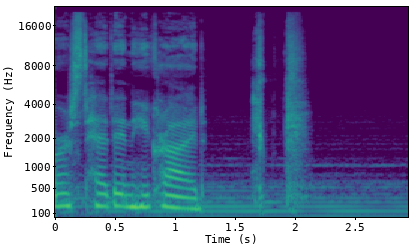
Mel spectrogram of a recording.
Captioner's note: troll sneeze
